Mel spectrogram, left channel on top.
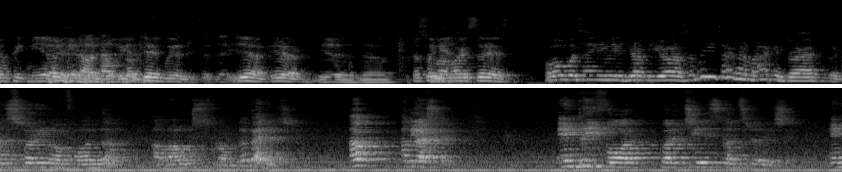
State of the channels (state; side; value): different; both; correlation -0.01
